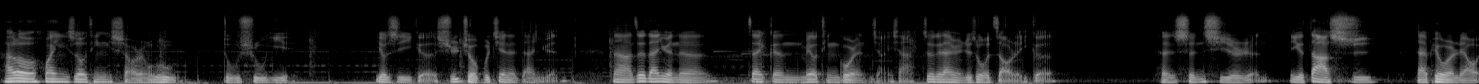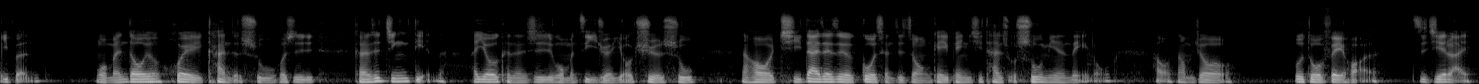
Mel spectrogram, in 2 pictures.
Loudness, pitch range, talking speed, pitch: -28 LUFS, 105-135 Hz, 270 characters per minute, 115 Hz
